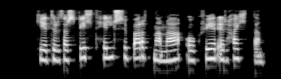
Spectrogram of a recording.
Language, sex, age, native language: Icelandic, female, 30-39, Icelandic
